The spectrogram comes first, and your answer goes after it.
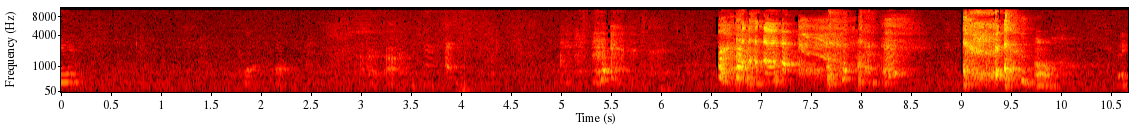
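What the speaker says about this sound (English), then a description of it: "Yeah, that was a big cough." Two loud, harsh coughs burst out close by, each lasting about a second, after a quiet stretch of soft giggling and small child sounds.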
